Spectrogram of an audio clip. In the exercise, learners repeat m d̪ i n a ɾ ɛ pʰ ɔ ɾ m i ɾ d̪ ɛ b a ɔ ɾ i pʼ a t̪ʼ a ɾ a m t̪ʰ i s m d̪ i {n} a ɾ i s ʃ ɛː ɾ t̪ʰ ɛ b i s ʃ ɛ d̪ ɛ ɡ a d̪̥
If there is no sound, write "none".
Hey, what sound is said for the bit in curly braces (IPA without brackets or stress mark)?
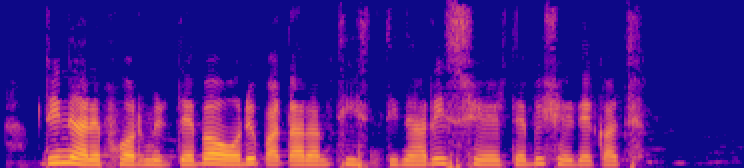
n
